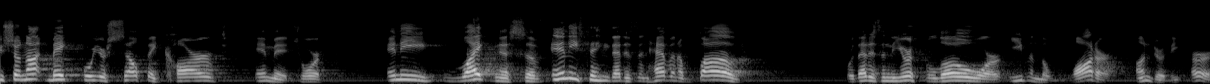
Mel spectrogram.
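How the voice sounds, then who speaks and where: A man speaks in a high voice at a moderate pace. His intonation is lively, and his volume rises and falls sharply. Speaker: preacher. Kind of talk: sermon delivered in church.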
